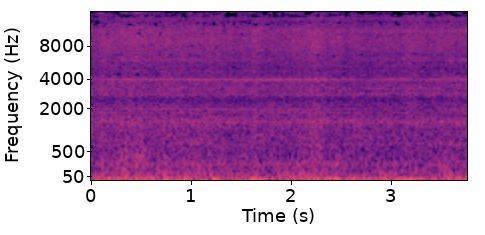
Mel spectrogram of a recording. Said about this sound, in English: The XR150 feels very at home as a commuter, cruising casually at 50.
